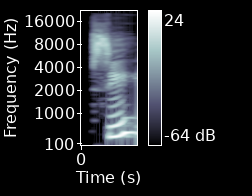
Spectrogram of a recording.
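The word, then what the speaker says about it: ψ: If you ever forget how to pronounce this letter, just remember, psi is for Poseidon and his trident.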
